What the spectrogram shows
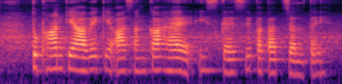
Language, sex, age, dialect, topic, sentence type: Magahi, female, 25-30, Central/Standard, agriculture, question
